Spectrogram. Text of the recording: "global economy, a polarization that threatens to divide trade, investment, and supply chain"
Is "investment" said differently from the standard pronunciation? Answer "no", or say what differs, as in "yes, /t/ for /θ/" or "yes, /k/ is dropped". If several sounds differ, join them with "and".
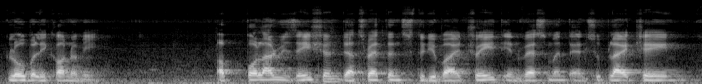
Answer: no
